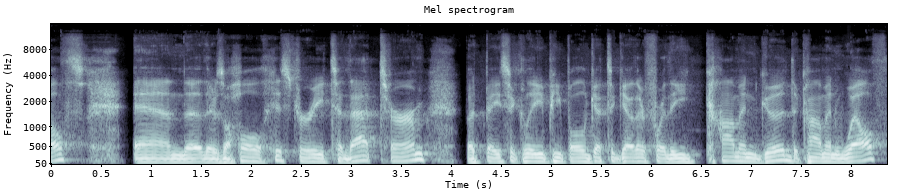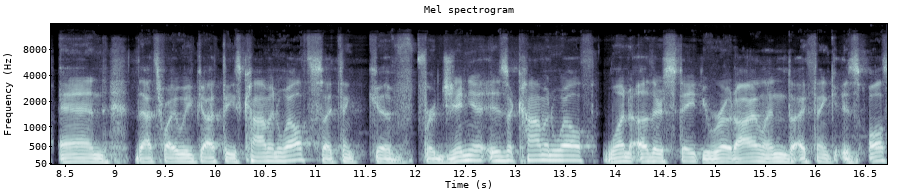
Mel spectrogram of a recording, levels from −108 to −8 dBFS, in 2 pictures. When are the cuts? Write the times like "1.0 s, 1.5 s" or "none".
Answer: 14.9 s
